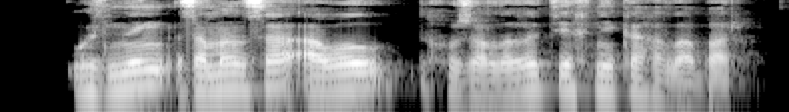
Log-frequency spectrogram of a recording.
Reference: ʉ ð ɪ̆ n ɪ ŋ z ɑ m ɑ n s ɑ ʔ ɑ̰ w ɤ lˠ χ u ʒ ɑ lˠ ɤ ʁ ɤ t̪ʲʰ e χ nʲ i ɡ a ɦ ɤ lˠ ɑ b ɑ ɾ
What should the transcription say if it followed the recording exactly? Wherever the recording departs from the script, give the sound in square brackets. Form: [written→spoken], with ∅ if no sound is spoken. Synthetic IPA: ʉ ð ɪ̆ n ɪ ŋ z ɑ m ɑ n s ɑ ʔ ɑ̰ w ɤ lˠ χ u ʒ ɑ lˠ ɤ ʁ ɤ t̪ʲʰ e χ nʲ i [ɡ→k] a ɦ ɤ lˠ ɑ b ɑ ɾ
